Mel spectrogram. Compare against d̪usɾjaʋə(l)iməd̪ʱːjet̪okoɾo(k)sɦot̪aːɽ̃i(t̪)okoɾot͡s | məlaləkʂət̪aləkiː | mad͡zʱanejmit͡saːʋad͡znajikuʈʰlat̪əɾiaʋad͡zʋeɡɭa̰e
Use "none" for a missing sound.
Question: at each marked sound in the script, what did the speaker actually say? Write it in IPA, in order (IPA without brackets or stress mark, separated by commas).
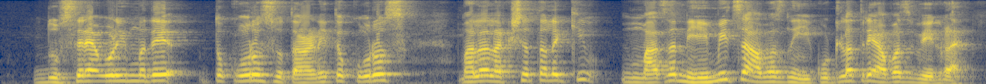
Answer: ɭ, none, t̪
